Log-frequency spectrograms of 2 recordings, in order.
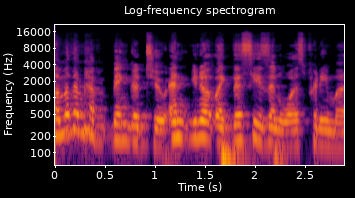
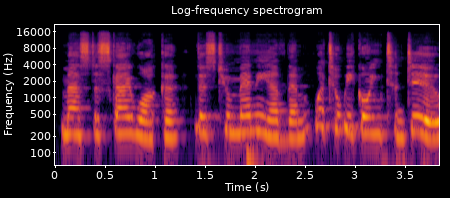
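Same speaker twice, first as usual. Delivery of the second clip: put-on high little-kid voice, British accent; 8 semitones higher than usual. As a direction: plead like a small British child. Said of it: "that's, like, my British accent".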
